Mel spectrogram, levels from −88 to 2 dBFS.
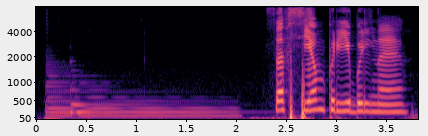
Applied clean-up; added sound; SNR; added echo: none; Electric guitar / Strum + Bowed string instrument; 14 dB; none.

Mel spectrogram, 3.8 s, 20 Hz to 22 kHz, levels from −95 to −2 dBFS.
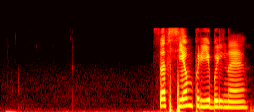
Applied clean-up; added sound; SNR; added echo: none; none; none; none.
